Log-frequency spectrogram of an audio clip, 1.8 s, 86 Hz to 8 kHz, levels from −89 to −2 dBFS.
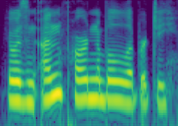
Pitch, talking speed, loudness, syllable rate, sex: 220 Hz, 170 wpm, -13 LUFS, 7.0 syllables/s, female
